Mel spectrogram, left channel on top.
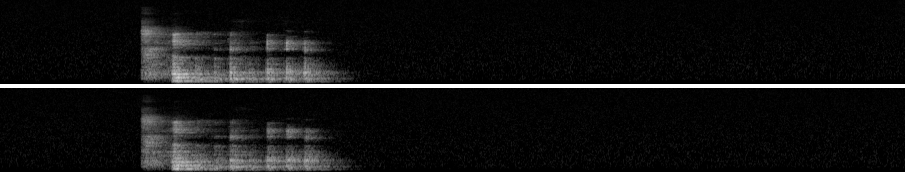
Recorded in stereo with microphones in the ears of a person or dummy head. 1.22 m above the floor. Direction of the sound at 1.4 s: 15° left (ahead or behind).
